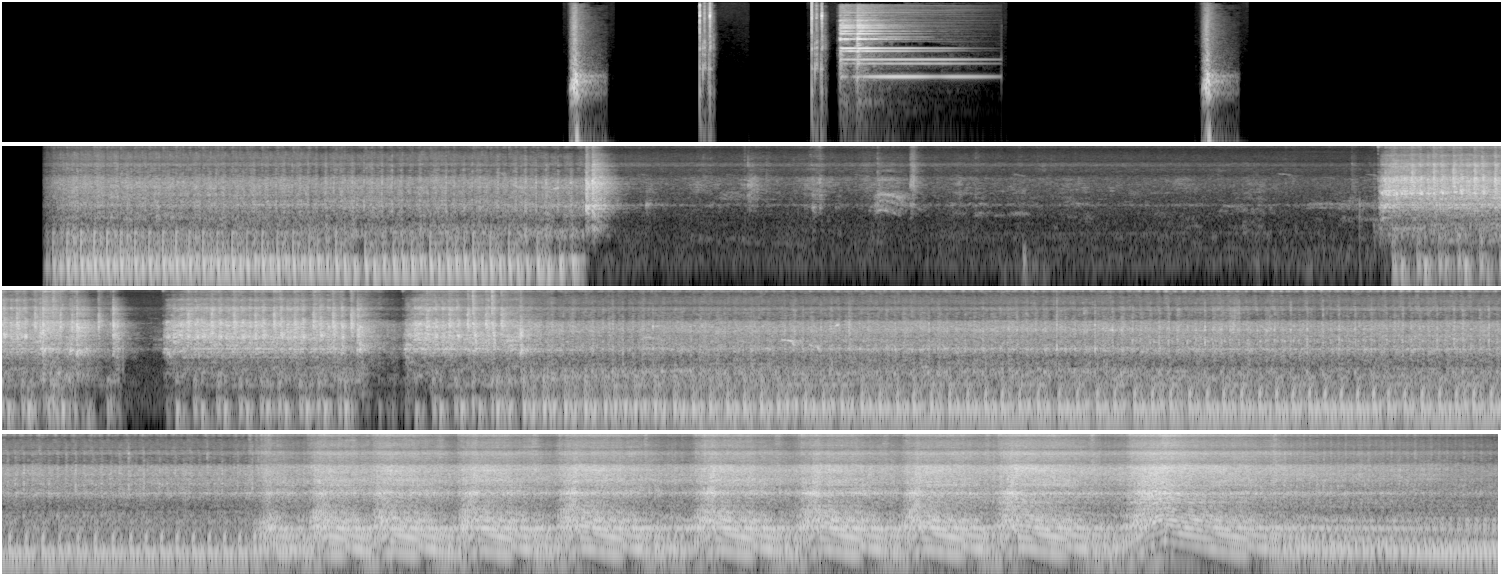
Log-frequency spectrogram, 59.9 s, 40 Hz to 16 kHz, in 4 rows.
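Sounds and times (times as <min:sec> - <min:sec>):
motorcycle engine revving: 0:15.4 - 0:21.1, 0:28.7 - 0:59.9
motorcycle engine starting and idling: 0:15.4 - 0:21.6, 0:28.6 - 0:59.9.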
